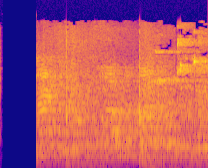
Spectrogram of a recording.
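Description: After a brief gap of silence at the start, a basketball is dribbled on a hardwood gym floor, with a few sharp bounces, and voices carry in the hall.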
